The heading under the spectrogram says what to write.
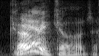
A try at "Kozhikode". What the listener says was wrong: Cori code. Yeah, it's not an R. It's like a deep guttural sound. Cori code.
